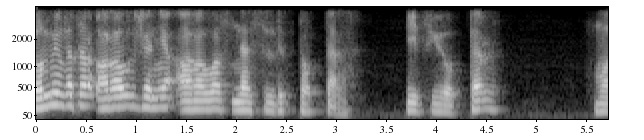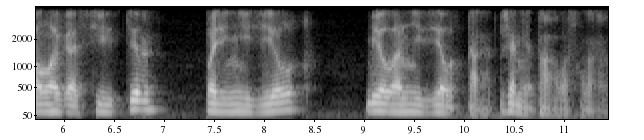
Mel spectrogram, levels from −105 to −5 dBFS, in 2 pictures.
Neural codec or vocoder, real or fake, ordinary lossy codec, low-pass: codec, 44.1 kHz, 2.6 kbps, SNAC; fake; AAC, 32 kbps; 3.6 kHz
